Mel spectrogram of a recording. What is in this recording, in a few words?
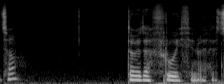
"ffrwyth", Welsh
